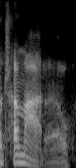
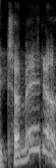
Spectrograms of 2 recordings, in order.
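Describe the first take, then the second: First: TOMATO said as "to-MAH-to" in a put-on voice; put-on character voice. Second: TOMATO said as "to-MAY-to" in a put-on voice; put-on character voice. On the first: Game master mimicking an absent character, "tomato" as to-MAH-to in that voice. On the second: Game master mimicking an absent character, "tomato" as to-MAY-to in that voice. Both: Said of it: "he would say it in that voice".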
